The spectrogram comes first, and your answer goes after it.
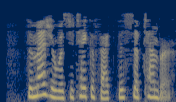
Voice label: M

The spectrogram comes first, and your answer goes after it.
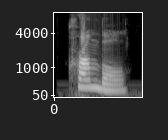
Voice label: "crumble", spelling

